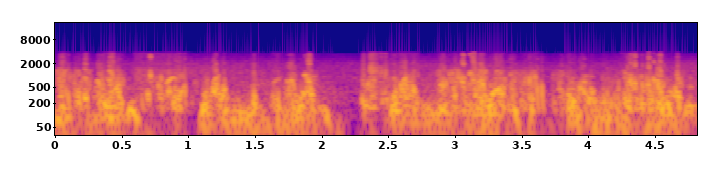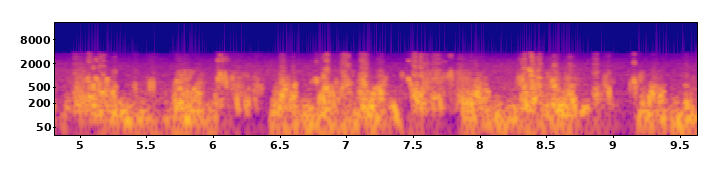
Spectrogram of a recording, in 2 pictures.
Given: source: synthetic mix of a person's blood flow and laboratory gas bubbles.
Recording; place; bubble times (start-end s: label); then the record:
Doppler ultrasound of blood flow; precordium
0.00-0.29 s: bubbles
0.32-0.52 s: bubbles
0.59-1.10 s: bubbles
1.46-1.53 s: bubbles
1.61-1.73 s: bubbles
1.84-1.98 s: bubbles
2.28-2.72 s: bubbles
2.84-3.28 s: bubbles
3.38-3.68 s: bubbles
3.71-3.91 s: bubbles
4.08-4.62 s: bubbles
4.74-4.82 s: bubbles
4.88-5.24 s: bubbles
5.40-5.44 s: bubbles
5.49-5.59 s: bubbles
5.69-5.87 s: bubbles
5.99-6.39 s: bubbles
6.49-6.56 s: bubbles
6.73-7.19 s: bubbles
7.39-8.05 s: bubbles
8.26-8.72 s: bubbles
8.84-9.02 s: bubbles
9.11-9.25 s: bubbles
9.52-9.63 s: bubbles
From the record:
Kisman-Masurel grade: 242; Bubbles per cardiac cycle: several, 3 to 8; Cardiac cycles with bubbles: 100%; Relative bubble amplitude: moderate (0.250 to 0.450); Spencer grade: 3 (all of the cardiac periods contain showers or single bubble signals, but not dominating or overriding the cardiac motion signals); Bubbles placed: anywhere in the cardiac cycle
